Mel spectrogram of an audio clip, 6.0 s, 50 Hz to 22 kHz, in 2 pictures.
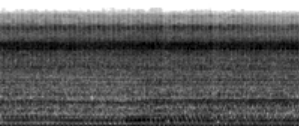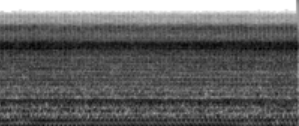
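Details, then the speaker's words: Homelite HG600 small generator after fuel pump clean and new gasket set, started on choke, green light on, full volts, no fuel leaks: steady, even putter at constant speed, quiet, no hunting or misses; running healthy. "running green light on yeah volts all the way up no wall light on no fuel leaks at the moment that's quiet too that's really quiet no hunting"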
